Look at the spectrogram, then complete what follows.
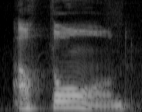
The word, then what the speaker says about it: Thawne: Thorn.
